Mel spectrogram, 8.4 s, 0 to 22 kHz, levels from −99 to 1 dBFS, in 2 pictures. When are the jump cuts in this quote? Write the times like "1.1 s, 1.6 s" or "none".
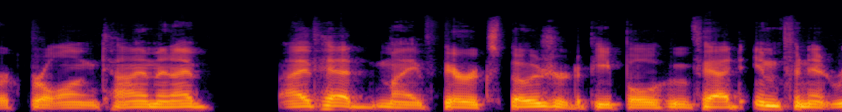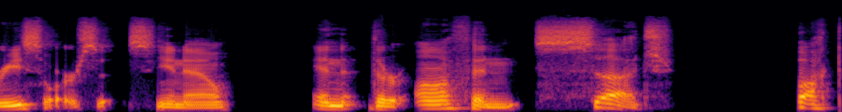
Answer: none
